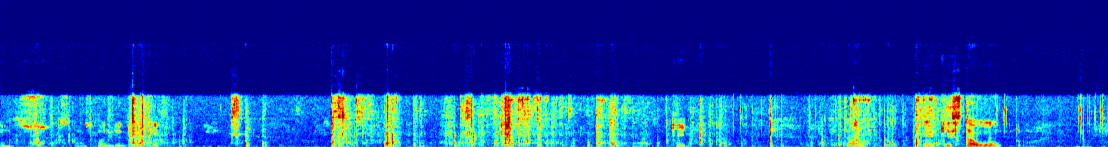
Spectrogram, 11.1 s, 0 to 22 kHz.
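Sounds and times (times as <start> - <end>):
metal engine parts clinking: 3.3 - 9.9.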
